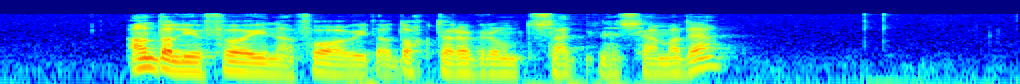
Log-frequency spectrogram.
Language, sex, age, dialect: Faroese, male, 61+, Vágar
